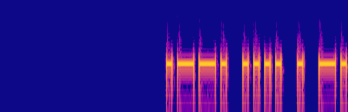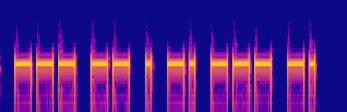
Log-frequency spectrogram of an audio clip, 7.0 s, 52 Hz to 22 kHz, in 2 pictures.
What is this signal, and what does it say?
Morse code, heard as a keyed tone, about 22 wpm, 700 Hz. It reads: PHENOMENON
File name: practice / 22wpm / 10 Letter Words - First 3 Letters Given - 22wpm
